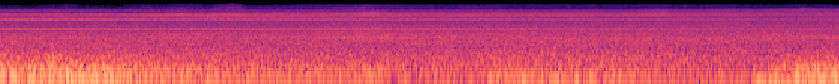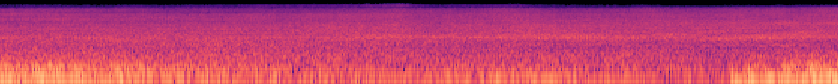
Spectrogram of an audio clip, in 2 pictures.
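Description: Steady industrial drone of an oil refinery's plant: a hiss with several steady high whines over it. A deep rumble swells up at the start, again about ten seconds in, and near the end.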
